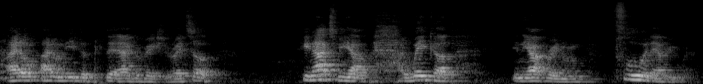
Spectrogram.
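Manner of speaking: ordinary talk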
